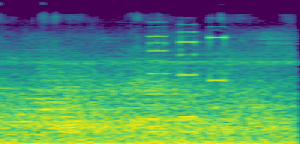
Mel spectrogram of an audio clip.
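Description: Quiet low background hum of an indoor corridor, with three quick, faint electronic beeps about a second in.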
